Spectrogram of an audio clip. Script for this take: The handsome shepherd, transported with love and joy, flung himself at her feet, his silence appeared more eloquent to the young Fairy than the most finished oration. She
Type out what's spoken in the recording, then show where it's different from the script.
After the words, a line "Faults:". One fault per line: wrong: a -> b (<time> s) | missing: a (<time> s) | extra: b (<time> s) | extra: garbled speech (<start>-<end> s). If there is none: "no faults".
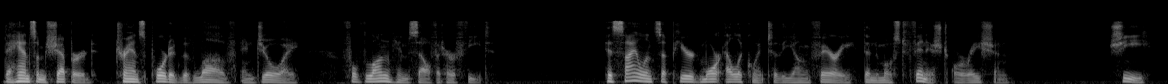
The handsome shepherd, transported with love and joy, flung himself at her feet, his silence appeared more eloquent to the young Fairy than the most finished oration. She
Faults:
no faults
